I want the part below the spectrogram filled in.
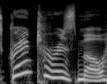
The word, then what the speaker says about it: Gran Turismo: So wait, is Gran Turismo how you say it? – Yeah. – I always thought it was like Gran Torino.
